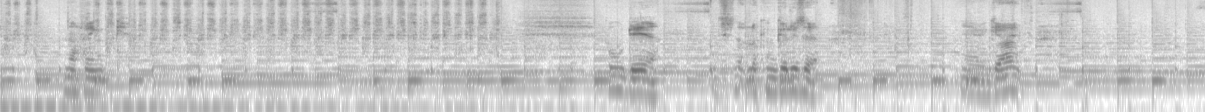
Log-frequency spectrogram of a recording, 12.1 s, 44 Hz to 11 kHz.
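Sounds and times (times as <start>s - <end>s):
coin scraping scratchcard: 1.1s - 5.0s.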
